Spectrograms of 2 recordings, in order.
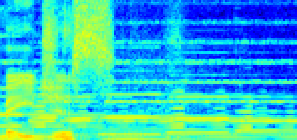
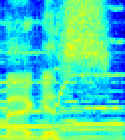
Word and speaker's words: Magus: well with it also a lot of people pronounce him Mages I've been corrected many times but I like to call him Magus I also like sod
